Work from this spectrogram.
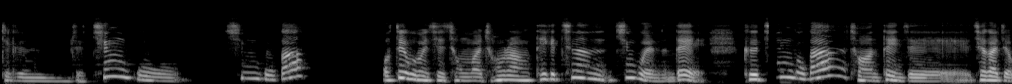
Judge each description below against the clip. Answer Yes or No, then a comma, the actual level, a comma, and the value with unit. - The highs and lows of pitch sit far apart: Yes, wide, 7.9 semitones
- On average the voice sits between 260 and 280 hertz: No, high, 205 Hz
